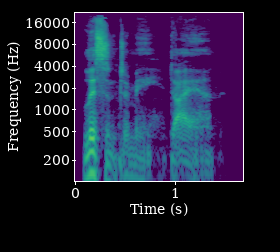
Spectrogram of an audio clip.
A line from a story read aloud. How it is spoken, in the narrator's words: Armin said, again in that calm, reasonable voice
